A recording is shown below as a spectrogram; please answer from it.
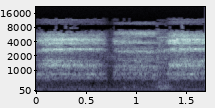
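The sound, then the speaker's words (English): A voice imitates creepy heavy breathing heard on a phone call: a continuous, rasping breath that briefly dips in the middle, then resumes, with no words spoken. “it wasn't like that heavy breathing, like when you answer the phone and like, who's there, and all you hear is,”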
